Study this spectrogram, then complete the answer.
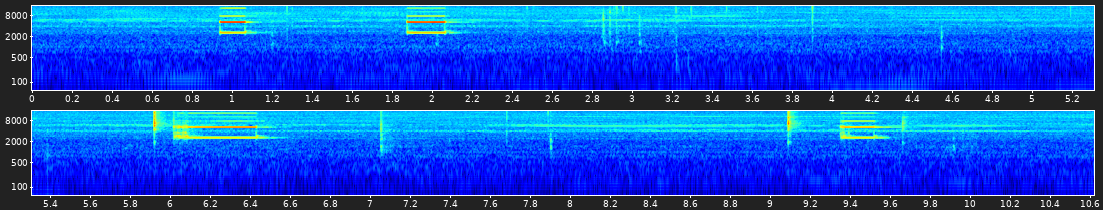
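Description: A multimeter beeps in short, sharp tones.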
